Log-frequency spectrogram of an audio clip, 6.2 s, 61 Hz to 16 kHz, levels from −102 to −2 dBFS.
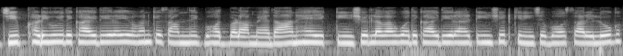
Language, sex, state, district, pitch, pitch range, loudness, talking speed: Hindi, female, Chhattisgarh, Bilaspur, 235 Hz, 225-245 Hz, -14 LUFS, 300 wpm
